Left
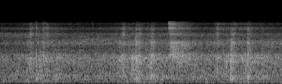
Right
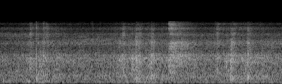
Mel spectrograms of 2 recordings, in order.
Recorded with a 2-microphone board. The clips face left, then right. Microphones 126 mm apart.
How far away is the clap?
About 6.5 m.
